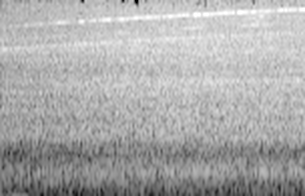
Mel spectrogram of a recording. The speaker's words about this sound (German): lässt die Turbinen an.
